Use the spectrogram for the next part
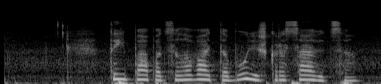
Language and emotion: Russian, neutral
